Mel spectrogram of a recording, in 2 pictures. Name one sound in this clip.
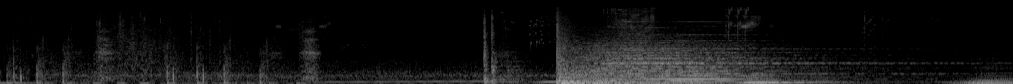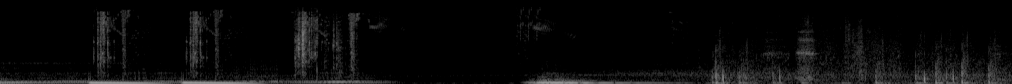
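Footsteps patter on stone floors.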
